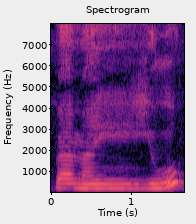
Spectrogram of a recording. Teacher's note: İdğam-ı mə'al-qunnə qaydasına görə nun hərfini burnumuzda tələffüz edərək bir əlif miqdarı uzadırıq. Yə hərfini isə şəddə verin.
